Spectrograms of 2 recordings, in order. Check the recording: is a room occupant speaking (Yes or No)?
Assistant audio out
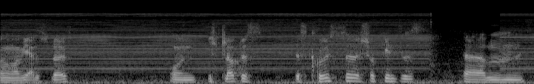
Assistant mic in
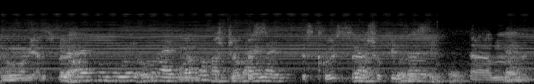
Yes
